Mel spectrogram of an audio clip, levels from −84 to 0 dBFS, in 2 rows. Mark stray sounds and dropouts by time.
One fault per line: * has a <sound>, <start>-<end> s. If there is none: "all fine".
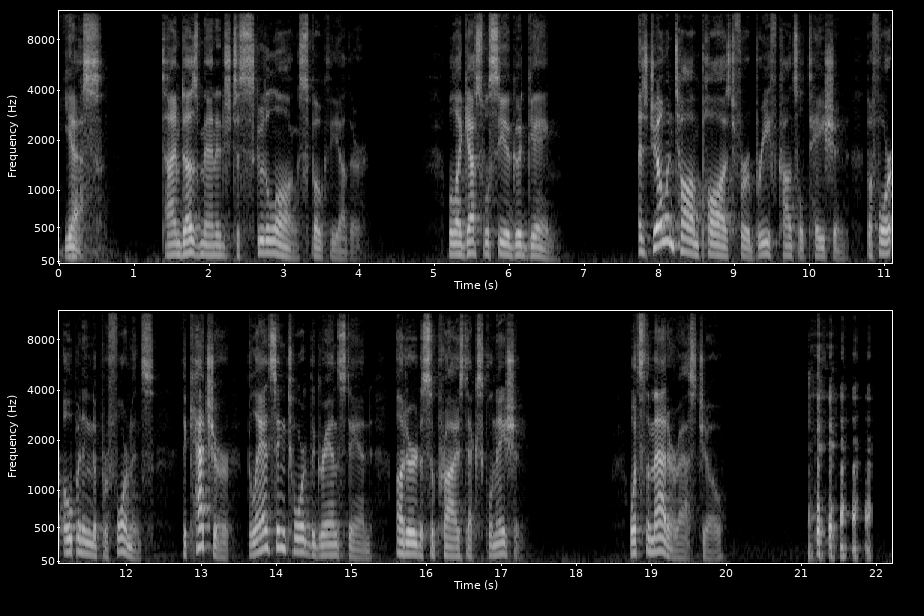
* has a laugh, 21.1-22.0 s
